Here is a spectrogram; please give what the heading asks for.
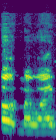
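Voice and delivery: put-on tearful, breaking-down sobbing voice. Mocking a basketball player for crying about his wife: mock crying. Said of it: "crying at the end".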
